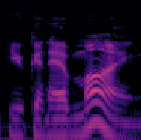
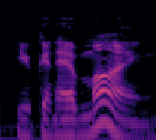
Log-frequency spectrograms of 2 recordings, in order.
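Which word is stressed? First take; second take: mine; mine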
